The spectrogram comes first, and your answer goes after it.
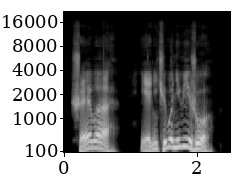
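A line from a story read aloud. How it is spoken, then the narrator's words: Shouted. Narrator (Russian): крикнул ей Крис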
